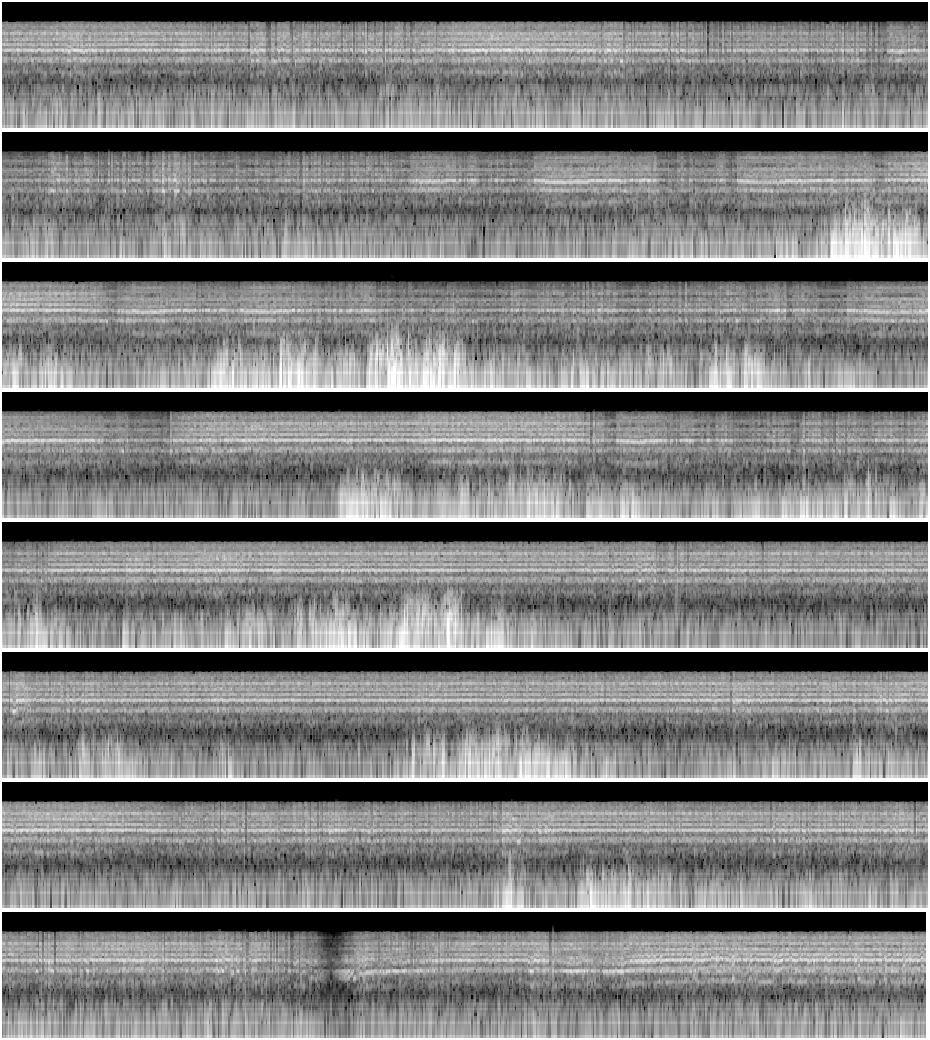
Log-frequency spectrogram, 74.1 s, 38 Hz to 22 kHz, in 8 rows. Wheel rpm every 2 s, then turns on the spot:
170, 170, 170, 170, 170, 160, 160, 170, 160, 170, 160, 160, 160, 160, 170, 170, 160, 170, 160, 170, 170, 170, 170, 170, 170, 170, 170, 170, 170, 170, 170, 170, 170, 150, 130, 160, 150.
none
